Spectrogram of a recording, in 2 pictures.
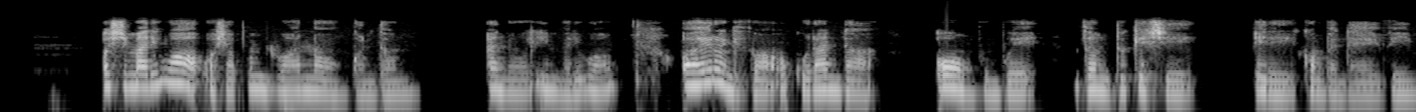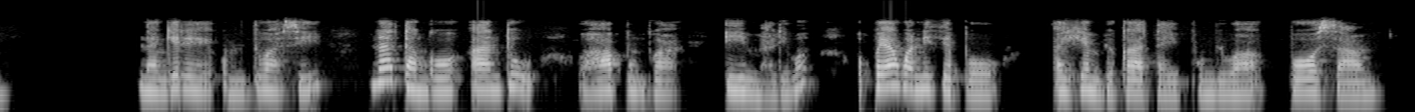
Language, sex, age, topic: Oshiwambo, female, 25-35, finance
